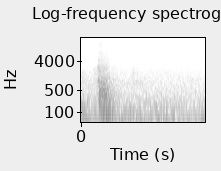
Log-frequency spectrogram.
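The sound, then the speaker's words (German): A car door shuts once with a short, muffled thud, followed by a quiet, steady background hush. “Eine Autotür.”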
